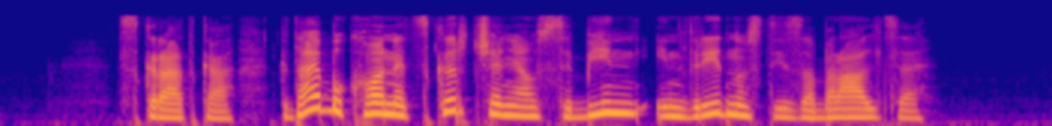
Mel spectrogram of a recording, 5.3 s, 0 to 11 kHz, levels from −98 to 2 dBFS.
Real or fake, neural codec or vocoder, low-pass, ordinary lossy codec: real; none; 7.2 kHz; none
